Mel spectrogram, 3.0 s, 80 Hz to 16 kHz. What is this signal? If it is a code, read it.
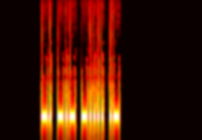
Morse code, heard as a keyed tone, about 40 wpm, 700 Hz. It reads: NK6A
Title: NA SOTA Chaser Callsigns 40wpm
